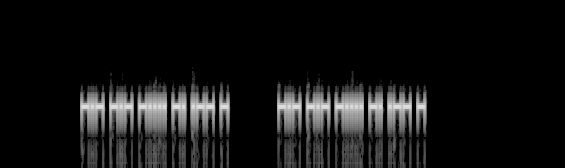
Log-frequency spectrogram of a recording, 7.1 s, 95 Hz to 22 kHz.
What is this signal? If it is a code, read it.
Morse code, heard as a keyed tone, about 40 wpm, 700 Hz. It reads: KK6NWT KK6NWT
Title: USA Call Signs - 6 Characters - Repeated 2x - 40wpm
